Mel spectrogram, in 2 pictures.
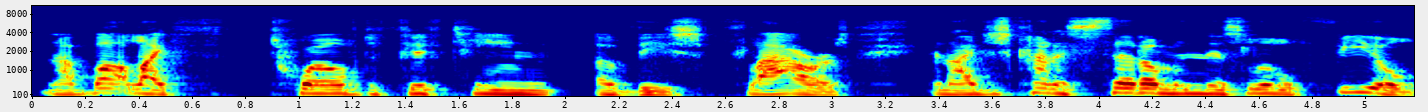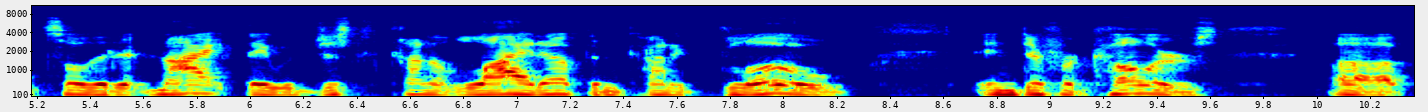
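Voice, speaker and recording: A man talking casually through a slideshow of his own experiences, in a halting, rambling, folksy way. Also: mid-range voice. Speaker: presenter recounting a field experience. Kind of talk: casual narrated slideshow storytelling. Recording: dull lo-fi audio.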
